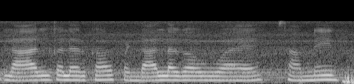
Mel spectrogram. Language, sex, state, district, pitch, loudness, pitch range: Hindi, female, Chhattisgarh, Raipur, 195 Hz, -16 LUFS, 190-205 Hz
